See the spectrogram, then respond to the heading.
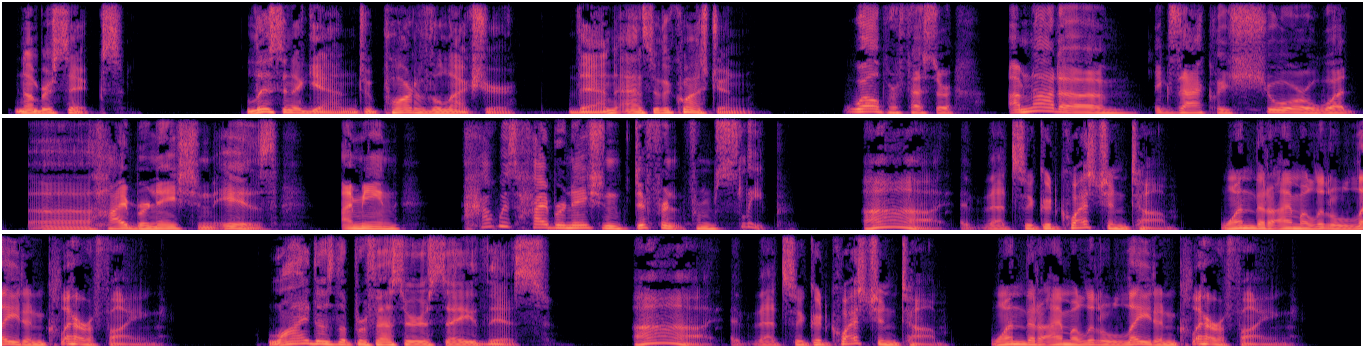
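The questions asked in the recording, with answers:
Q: Why does the professor say this?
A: He admits he should have explained the difference between hibernation and sleep earlier.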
